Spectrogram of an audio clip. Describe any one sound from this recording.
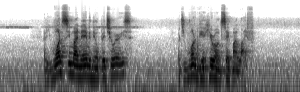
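A man talks back.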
